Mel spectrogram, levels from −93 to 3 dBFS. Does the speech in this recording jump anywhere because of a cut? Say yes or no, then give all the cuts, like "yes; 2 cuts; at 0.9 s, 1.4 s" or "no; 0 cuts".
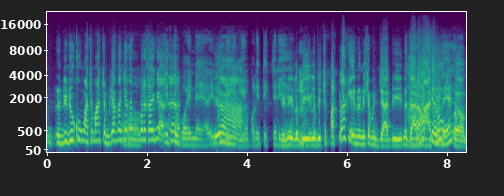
no; 0 cuts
